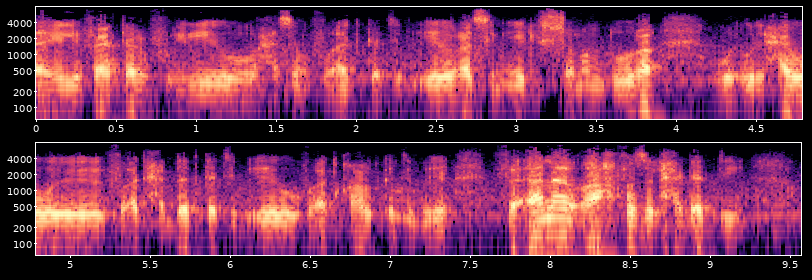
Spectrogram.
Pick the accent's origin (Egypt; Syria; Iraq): Egypt; Cairo, Cairo Governorate; also born or lived in Girga / Suez; انا من اصلا من الصعيد، يعني الاصل صعيدي من جرجه محافظه السؤال، لكني تربيت في فتره في القاهره، ثم في حريق القاهره انتقلنا الى السويس، وعشت في السويس من قبل سنه 51 يعني لغايه الهجره، لكن ما زلنا مرتبطين بالسويس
